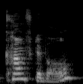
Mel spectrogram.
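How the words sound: It is said with an American pronunciation.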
